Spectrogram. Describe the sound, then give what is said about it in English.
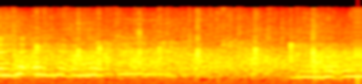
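Applause at a church service for an orphanage, many hands clapping in a steady, moderately loud patter while a voice carries over it. “Let's give them a hand.”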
